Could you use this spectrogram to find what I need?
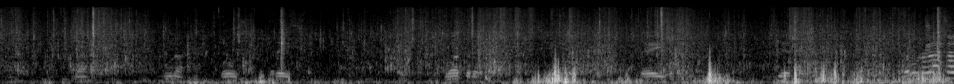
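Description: Young men talk with animation close by.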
